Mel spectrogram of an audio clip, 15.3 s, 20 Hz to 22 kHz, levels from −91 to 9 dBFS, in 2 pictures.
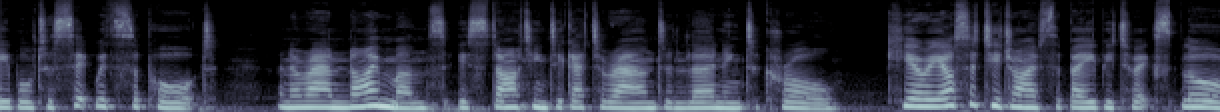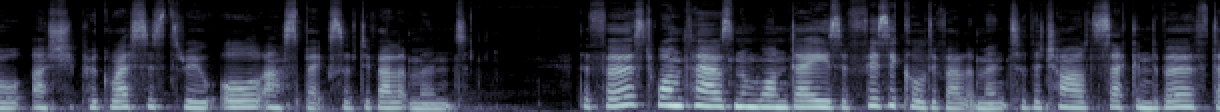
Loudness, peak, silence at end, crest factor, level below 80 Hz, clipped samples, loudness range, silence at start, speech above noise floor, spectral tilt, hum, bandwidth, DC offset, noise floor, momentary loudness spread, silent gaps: -22 LUFS; -6 dBFS; 0 s; 16 dB; -60 dBFS; under 0.1%; 5 LU; 0 s; 37 dB; -5.5 dB/octave; none; 18 kHz; under 0.1%; -59 dBFS; 12 LU; none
